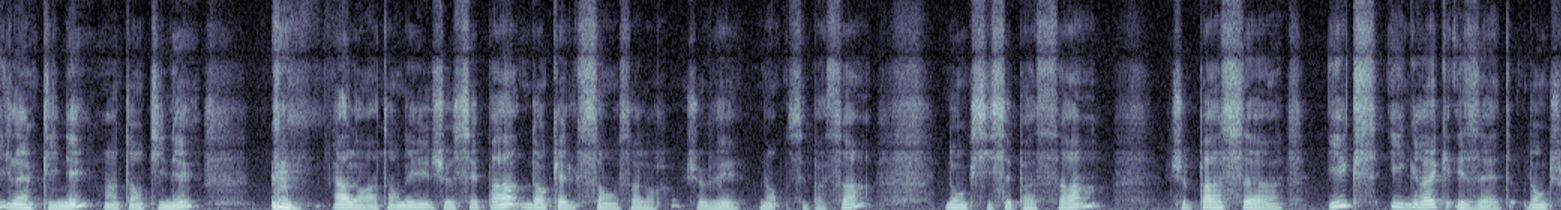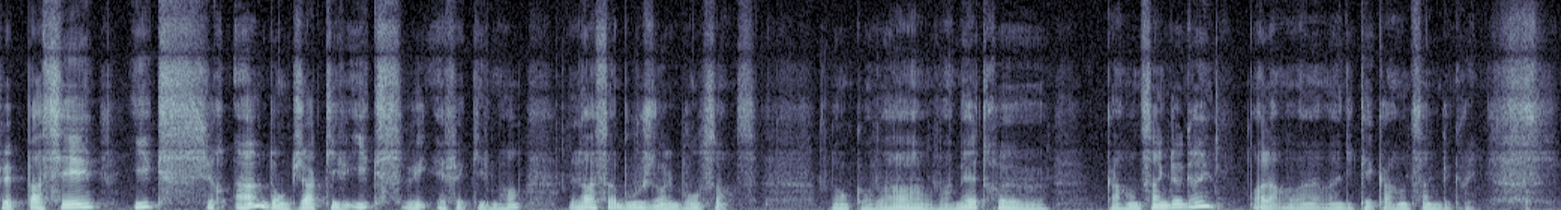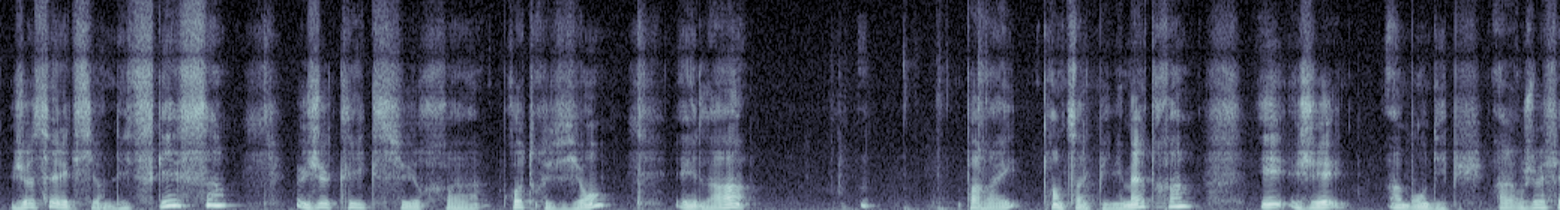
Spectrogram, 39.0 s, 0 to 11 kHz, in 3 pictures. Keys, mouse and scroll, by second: 0.9 click, 5.2-6.2 scroll up 4, 8.5 scroll down 2, 9.7 click, 13.2 click, 14.4 scroll up 2, 15.6 click, 17.0 click, 17.6 scroll up 2, 18.2-21.0 scroll up 7, 21.9 KP_4, 22.2 KP_5, 24.6 click, 26.2 click, 30.1 click, 32.2 click, 33.5 KP_3, 33.8 KP_5, 34.1 Return, 35.8 click, 37.3 click.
